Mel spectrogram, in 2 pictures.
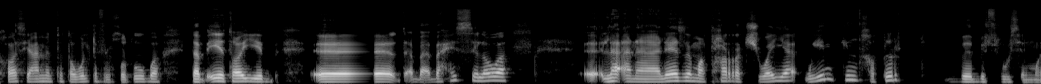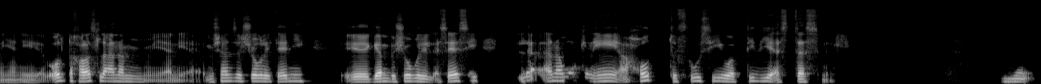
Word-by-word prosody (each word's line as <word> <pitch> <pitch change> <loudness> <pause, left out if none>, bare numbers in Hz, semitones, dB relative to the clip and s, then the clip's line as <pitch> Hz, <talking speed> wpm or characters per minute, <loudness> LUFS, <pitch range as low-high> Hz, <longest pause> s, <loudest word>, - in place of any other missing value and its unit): "خلاص 135 +1 -3
يا - - 0
عَم 135 +1 -3
أنت 135 0 -9
طوّلت 130 +2 -4
في 120 - -18
الخطوبة، 130 +3 -4 0.3
طَب 125 -2 +4
إيه 150 0 +6
طيب؟"، 140 -1 +3 0.4
آآ، - - +8
د - - -10
ب - - -7
ب - - -3
باحس 195 -1 -8
اللي 165 0 0
هو 180 0 +3 0.8
آآ، 480 0 +2
لأ، - - +3
أنا 125 -2 0
لازم 160 +1 +3
أتحرّك 135 +1 -4
شوية 145 +8 -2
ويمكن 210 - -5
خاطرت 190 +6 -6 0.4
ب 125 +1 -6
بفلوس 120 -1 -6
الم 110 0 -10
يعني 105 0 -10
قُلت 165 +2 +1
خلاص 150 0 +2
لأ، - - +2
أنا 145 -1 -1
م 135 -2 -8
يعني - - -12
مش 125 +4 -6
هانزل 155 -1 -2
شُغل 145 -1 +1
تاني 145 +2 -3 0.4
آآ، 120 +1 +3
جنب 135 +2 +3
شُغلي 145 +1 +1
الأساسي 155 +7 -1 0.4
لأ، - - -3
أنا 160 +2 0
ممكن 170 -1 -6
إيه، 150 +1 -1
أحُط 185 +3 0 0.2
فلوسي 155 0 -6
وأبتدي 150 +3 0
أستثمر. 125 -1 -4 1.5
م 135 0 -4
145 Hz, 150 wpm, -23 LUFS, 130-165 Hz, 1.5 s, آآ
